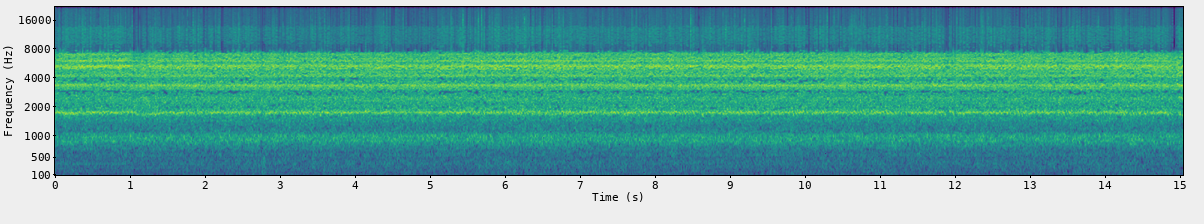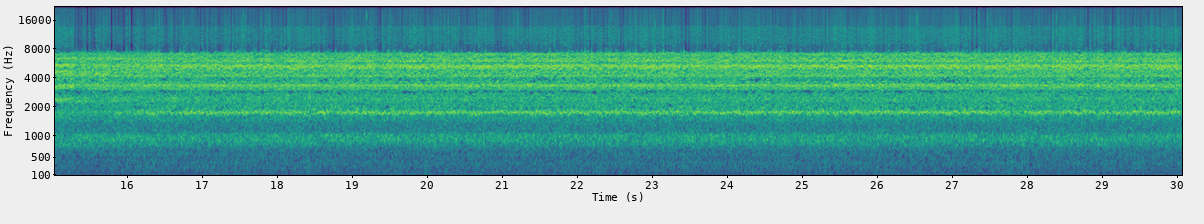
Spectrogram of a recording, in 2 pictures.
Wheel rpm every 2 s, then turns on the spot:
230, 230, 230, 230, 230, 230, 230, 230, 230, 230, 230, 230, 230, 230, 230.
none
